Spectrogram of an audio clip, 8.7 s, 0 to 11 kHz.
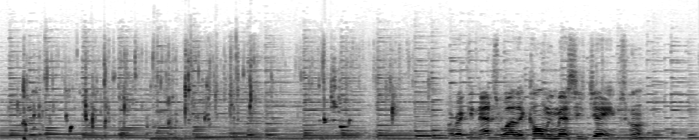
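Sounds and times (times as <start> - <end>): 
whiskey pouring into a glass: 0.1 - 5.7
speech: 5.8 - 8.2.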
